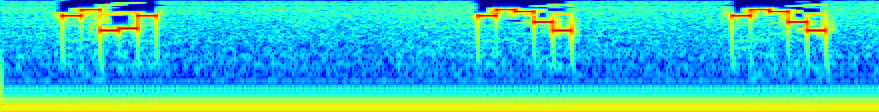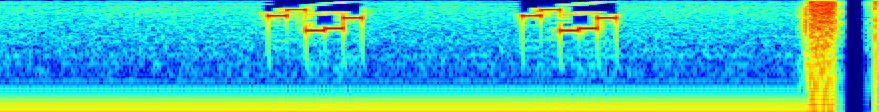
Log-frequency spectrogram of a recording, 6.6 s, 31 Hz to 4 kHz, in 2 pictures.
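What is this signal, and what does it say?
Five-tone selective call (ZVEI), heard as quick runs of five tones, tones of about 80 ms. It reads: 88128 88051 88051 88127 88127
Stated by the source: ZVEI five-tone selective call 88129 received by SDR.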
